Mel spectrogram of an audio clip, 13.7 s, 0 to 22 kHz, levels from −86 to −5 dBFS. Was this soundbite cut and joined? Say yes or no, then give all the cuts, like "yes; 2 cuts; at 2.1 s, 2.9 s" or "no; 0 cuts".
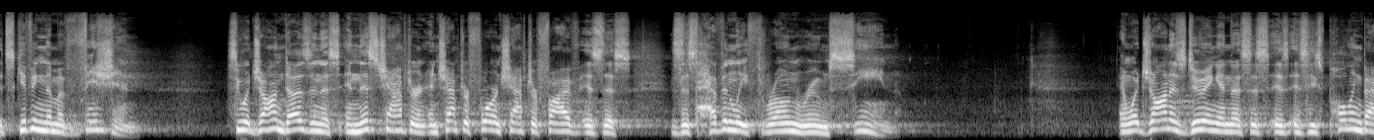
no; 0 cuts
